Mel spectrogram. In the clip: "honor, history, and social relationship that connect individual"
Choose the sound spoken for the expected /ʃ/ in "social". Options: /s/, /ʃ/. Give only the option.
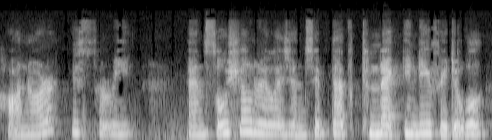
/ʃ/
